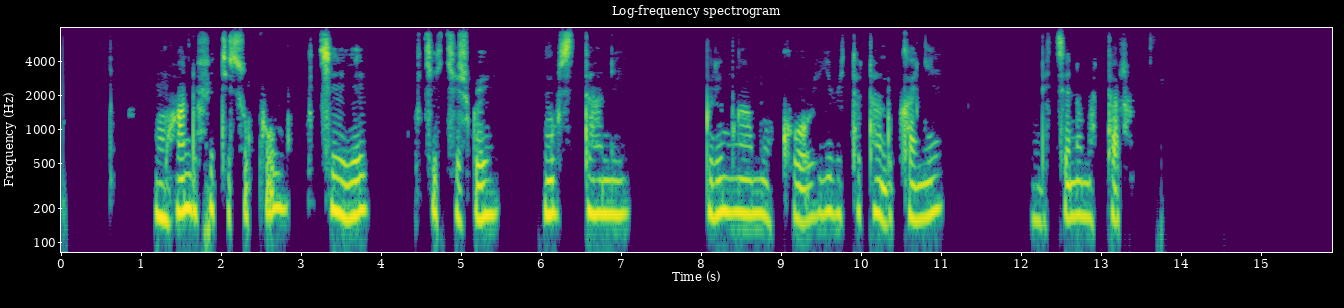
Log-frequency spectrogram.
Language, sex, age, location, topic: Kinyarwanda, female, 50+, Kigali, government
